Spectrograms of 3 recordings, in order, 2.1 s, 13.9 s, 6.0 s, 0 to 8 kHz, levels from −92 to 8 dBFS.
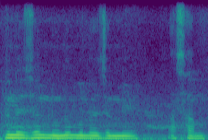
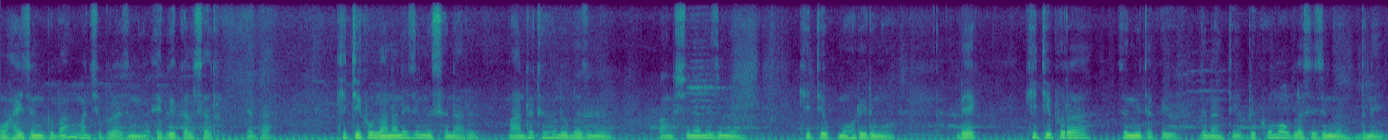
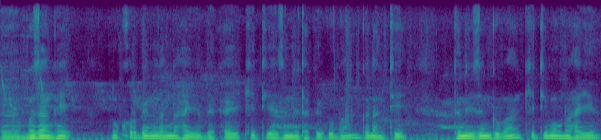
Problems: low volume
